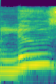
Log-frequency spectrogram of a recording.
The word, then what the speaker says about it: lose: Na segunda linha, temos lose, o E final pintadinho de cinza não vai ser pronunciado, você já vai juntar o S do lose no so. Então, lose so many tears.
